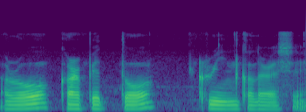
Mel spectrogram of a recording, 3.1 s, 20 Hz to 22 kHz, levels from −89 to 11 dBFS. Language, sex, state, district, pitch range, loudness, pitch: Nagamese, male, Nagaland, Kohima, 100-110 Hz, -20 LUFS, 105 Hz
